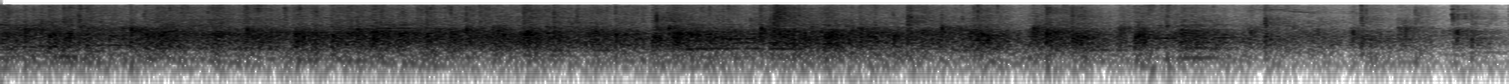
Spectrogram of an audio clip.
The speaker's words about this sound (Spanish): ¿Cuántos dan un aplauso, Señor?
